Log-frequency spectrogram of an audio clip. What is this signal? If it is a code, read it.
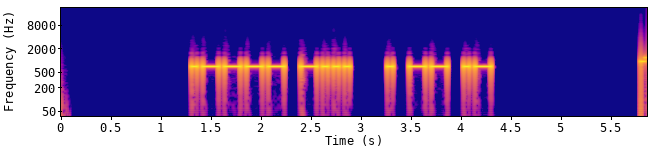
Morse code, heard as a keyed tone, about 22 wpm, 700 Hz. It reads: 1B EMA
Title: Field Day Exchanges - 22wpm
